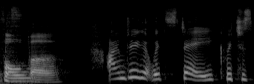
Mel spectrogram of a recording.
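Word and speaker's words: phở: It only takes 10 pronouncing it wrong. So not pho, it's pho.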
